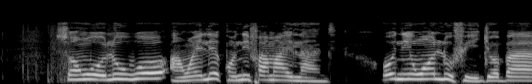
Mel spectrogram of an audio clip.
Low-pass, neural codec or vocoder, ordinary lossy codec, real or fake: 7.2 kHz; none; MP3, 48 kbps; real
